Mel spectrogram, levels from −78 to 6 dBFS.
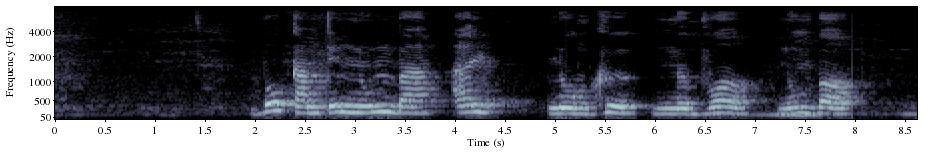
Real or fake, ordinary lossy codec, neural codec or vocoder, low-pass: real; Opus, 64 kbps; none; 7.2 kHz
